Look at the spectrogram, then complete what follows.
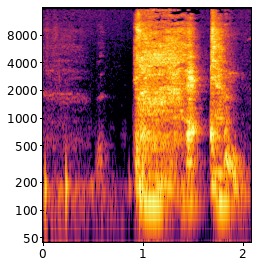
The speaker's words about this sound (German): Ich muss einmal noch aushusten. Entschuldigung,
